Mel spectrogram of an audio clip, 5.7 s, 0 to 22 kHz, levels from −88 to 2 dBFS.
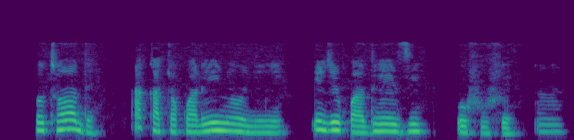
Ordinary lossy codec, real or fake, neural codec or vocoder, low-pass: MP3, 48 kbps; real; none; 7.2 kHz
